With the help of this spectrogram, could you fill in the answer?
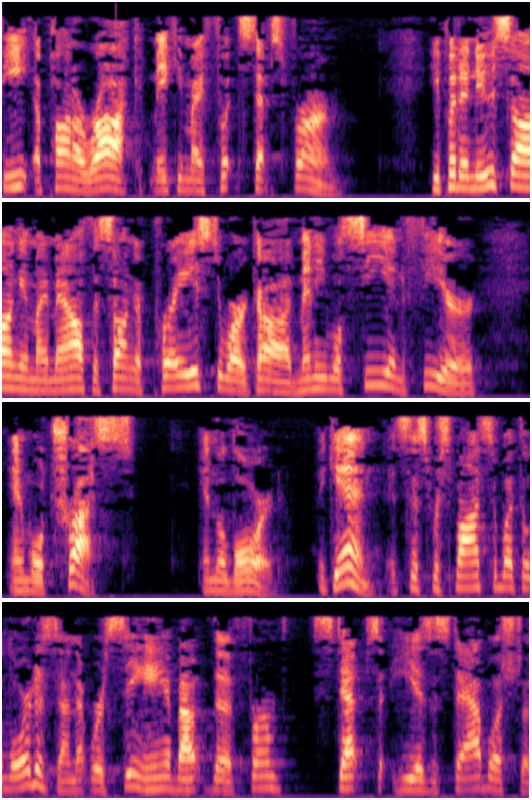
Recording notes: at Covenant Baptist Church in New Berlin, Wisconsin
